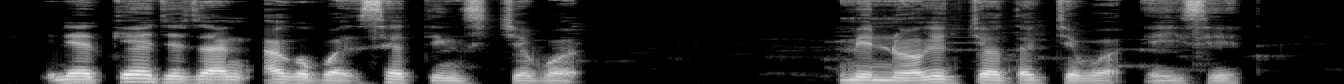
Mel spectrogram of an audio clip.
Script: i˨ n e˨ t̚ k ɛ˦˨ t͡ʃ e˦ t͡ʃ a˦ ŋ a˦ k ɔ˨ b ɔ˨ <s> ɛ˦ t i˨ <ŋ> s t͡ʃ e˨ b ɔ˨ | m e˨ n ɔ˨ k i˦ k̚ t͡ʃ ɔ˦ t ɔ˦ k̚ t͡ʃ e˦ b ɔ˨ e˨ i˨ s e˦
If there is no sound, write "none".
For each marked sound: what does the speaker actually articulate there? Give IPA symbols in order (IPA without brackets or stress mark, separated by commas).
s, ŋ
